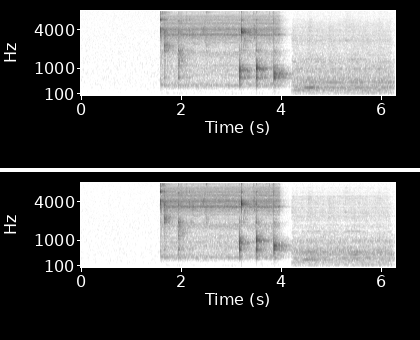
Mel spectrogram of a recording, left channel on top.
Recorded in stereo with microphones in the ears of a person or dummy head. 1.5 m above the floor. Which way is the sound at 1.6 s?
20° right (ahead or behind).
